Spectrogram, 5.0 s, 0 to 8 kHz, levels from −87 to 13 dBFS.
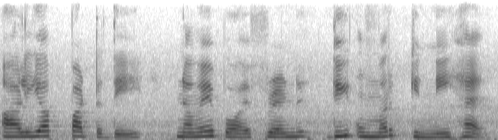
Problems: none marked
